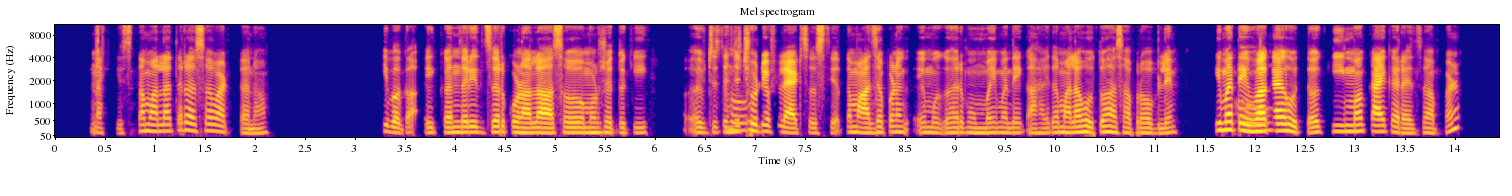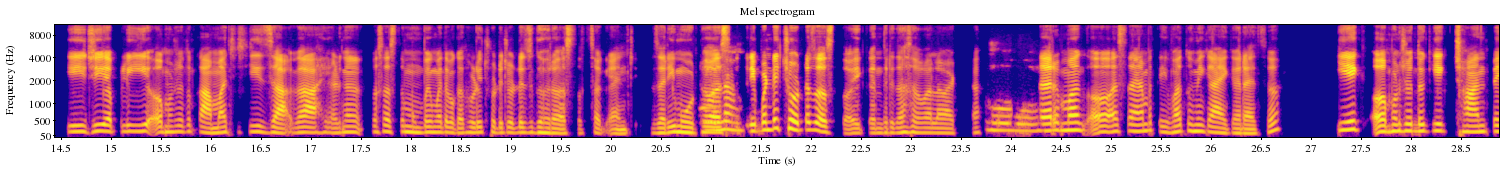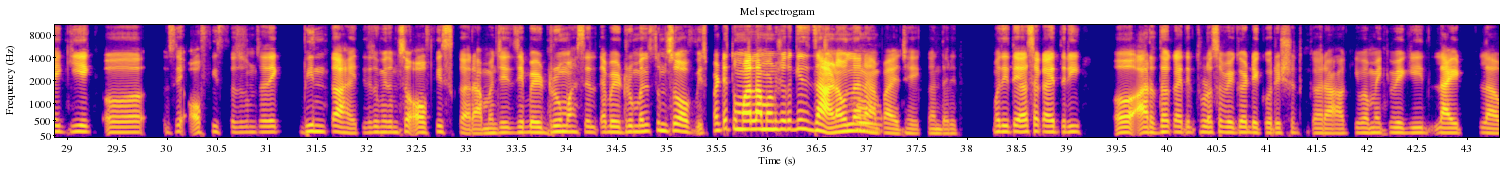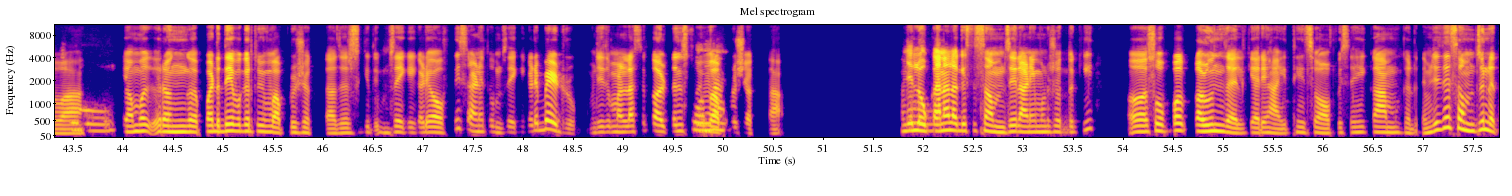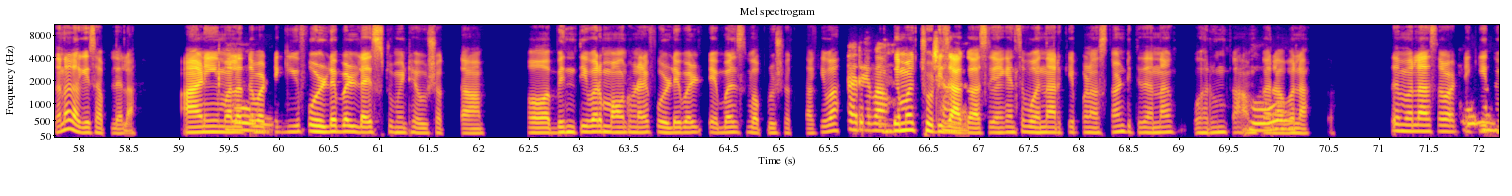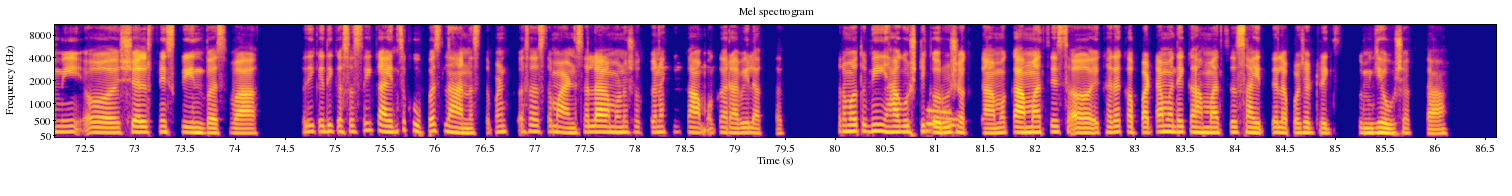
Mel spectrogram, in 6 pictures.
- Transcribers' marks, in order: other background noise; in English: "बेडरूम"; in English: "बेडरूममध्येच"; in English: "बेडरूम"; in English: "कर्टन्स"; in English: "फोल्डेबल डाइस"; in English: "माउंट"; in English: "फोल्डेबल टेबल्स"; in English: "शेल्फने"; in English: "ट्रिक्स"
- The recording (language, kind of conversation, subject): Marathi, podcast, काम आणि विश्रांतीसाठी घरात जागा कशी वेगळी करता?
